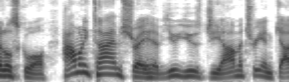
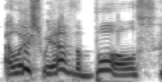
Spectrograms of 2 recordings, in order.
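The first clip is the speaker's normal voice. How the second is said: mock consoling; 9 semitones higher, 6 dB louder than usual. Mock Chicago fan consolation.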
